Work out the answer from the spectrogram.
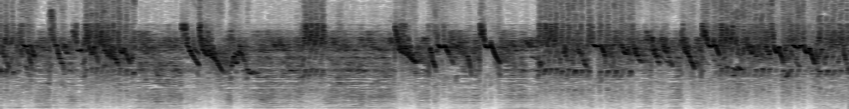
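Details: White-eye song meant to attract small birds: rapid, high, busy twittering from several birds overlapping without pause, with intermittent low humming underneath.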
